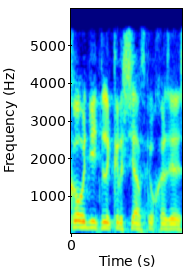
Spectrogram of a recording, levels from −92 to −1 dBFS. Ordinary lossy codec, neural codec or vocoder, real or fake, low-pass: MP3, 48 kbps; codec, 24 kHz, 6 kbps, HILCodec; fake; 5.4 kHz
